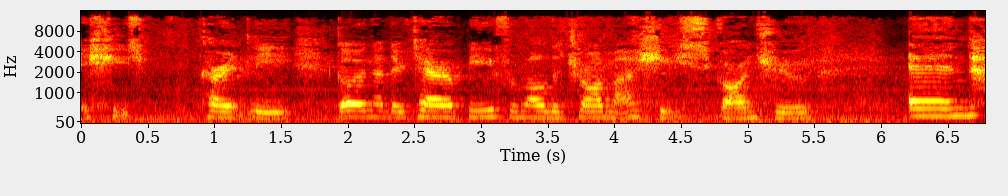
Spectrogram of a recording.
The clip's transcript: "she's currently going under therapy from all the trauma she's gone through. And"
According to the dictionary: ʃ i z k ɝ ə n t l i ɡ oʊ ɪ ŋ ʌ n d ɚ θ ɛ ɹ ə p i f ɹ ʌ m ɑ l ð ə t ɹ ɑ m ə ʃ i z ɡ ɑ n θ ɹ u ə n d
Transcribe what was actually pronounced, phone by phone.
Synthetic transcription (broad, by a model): ʃ i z k ɝ ə n t l i ɡ oʊ ɪ ŋ ʌ n d ɚ t ɛ ɹ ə p i f ɹ ʌ m ɑ l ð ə t ɹ ɑ m ə ʃ i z ɡ ɑ n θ ɹ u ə n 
